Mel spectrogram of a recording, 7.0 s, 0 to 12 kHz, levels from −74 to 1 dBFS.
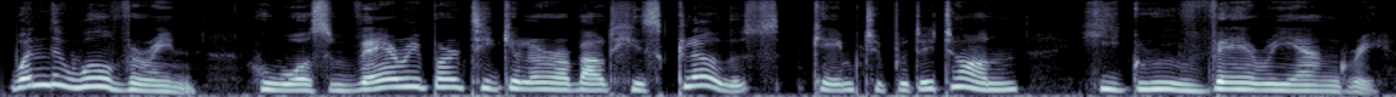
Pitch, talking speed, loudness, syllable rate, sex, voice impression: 195 Hz, 165 wpm, -18 LUFS, 4.8 syllables/s, female, very feminine, slightly young, adult-like, very thin, tensed, slightly powerful, bright, hard, very clear, fluent, slightly cute, intellectual, slightly refreshing, very sincere, calm, slightly friendly, slightly reassuring, unique, elegant, slightly wild, slightly sweet, slightly strict, slightly intense, slightly sharp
